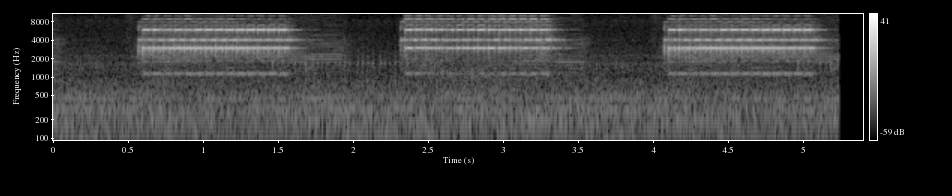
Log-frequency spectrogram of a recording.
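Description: Mobile phone ringing: three rings, each about a second long, of a high electronic tone made of several steady pitches, with short pauses between them. After the third ring it stops abruptly.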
